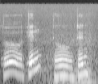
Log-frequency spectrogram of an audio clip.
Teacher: Maka vokal u ini akan dibaca panjang dua vokal.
